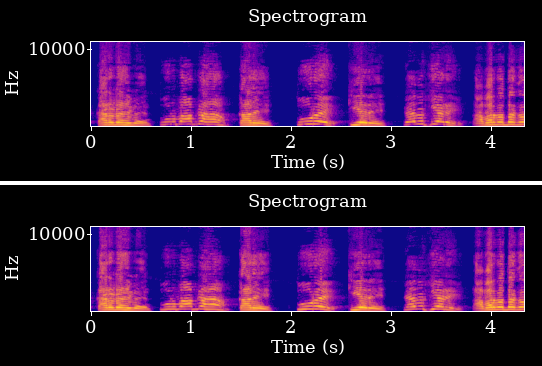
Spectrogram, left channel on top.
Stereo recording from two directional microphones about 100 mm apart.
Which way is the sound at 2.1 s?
50° left (ahead or behind).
